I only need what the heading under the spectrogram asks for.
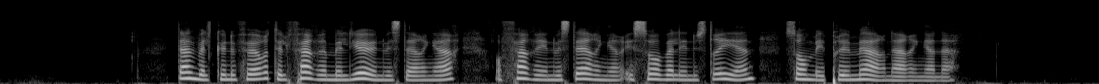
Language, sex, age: Norwegian, female, 30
